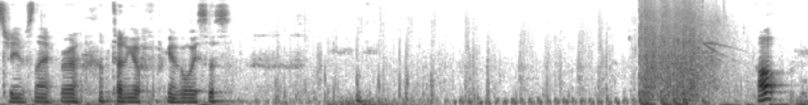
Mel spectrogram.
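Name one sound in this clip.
Footsteps tap on hard ground at a steady walking pace.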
